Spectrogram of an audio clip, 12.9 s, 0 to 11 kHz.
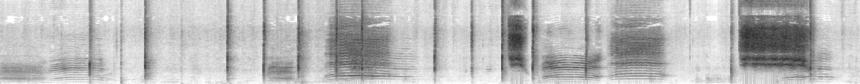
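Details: Several bleats from male sheep in a flock of 23 held for sale in Guelma. The calls are loud, quavering and harmonic-rich, and some rise and fall. Sharp clicks and knocks occur throughout, with brief Arabic speech.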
